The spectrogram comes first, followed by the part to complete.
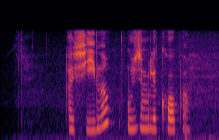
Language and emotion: Russian, neutral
